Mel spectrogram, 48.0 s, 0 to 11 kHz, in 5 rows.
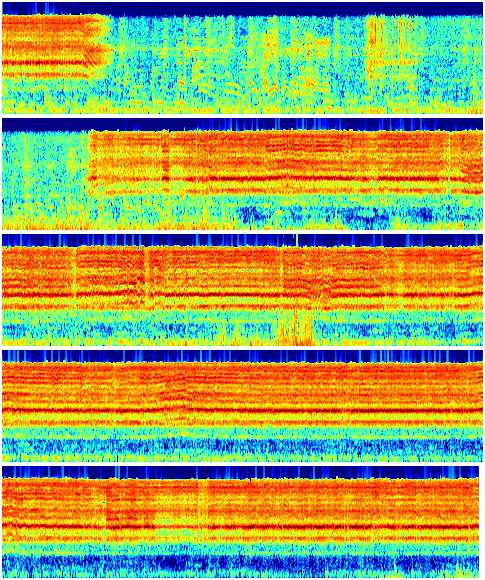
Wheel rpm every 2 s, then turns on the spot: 140, 10, 10, 10, 10, 30, 160, 160, 160, 160, 160, 160, 160, 160, 160, 160, 160, 160, 160, 160, 160, 160, 160, 160.
6-8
